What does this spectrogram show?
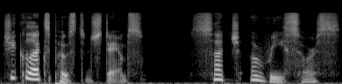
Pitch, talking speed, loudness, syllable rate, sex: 145 Hz, 120 wpm, -22 LUFS, 4.3 syllables/s, male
